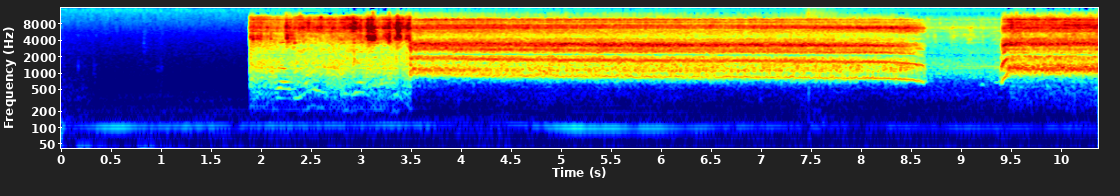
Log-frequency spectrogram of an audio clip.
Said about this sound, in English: That's a whistle. Yes, and so I mean, one of them sounds like several people screaming, and so if you can imagine hundreds of those, it sounded like brakes squealing to me at first, but it just kept going on and on. That was that was very creepy.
